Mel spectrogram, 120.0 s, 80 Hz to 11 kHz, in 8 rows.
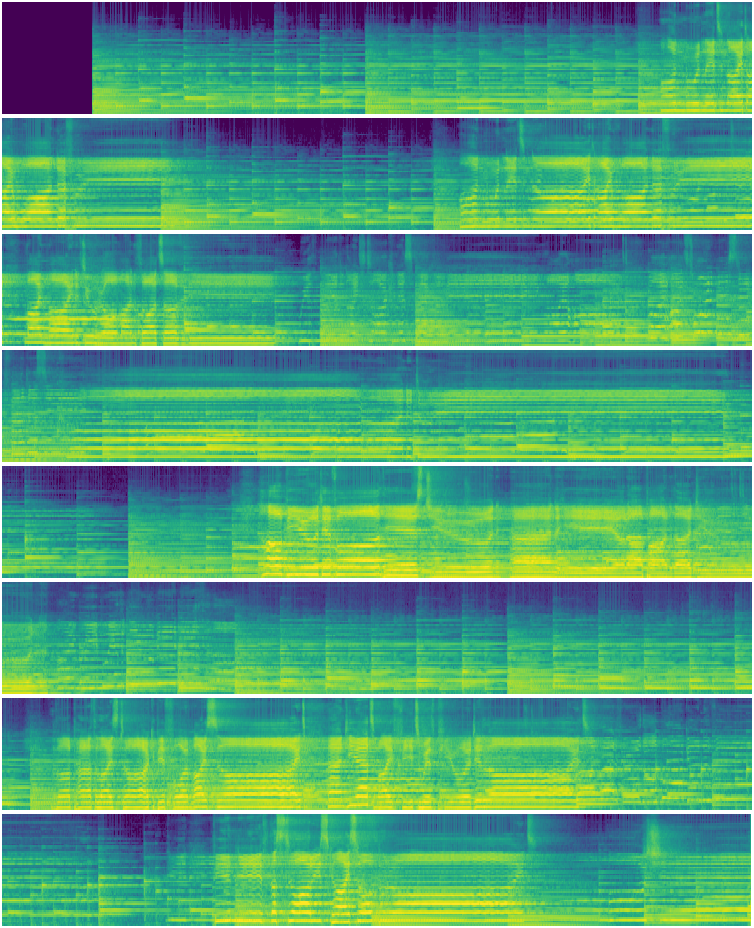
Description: Bass 2
Ballade-to-the-Moon-Bass-2-Predominant-Daniel-Elder.mp3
